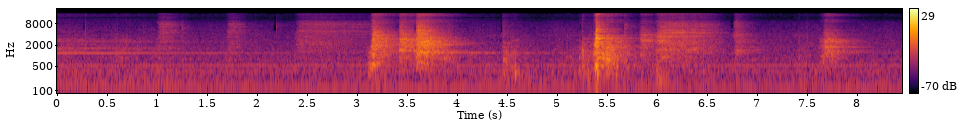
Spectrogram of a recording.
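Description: Loaded axle bar being cleaned: short, hard breaths while setting over the bar, then a single sharp clank about five and a half seconds in as the axle comes up to the chest. A steady low hum runs underneath.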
